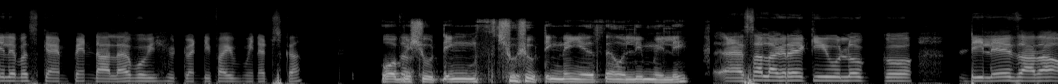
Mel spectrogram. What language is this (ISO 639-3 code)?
hin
